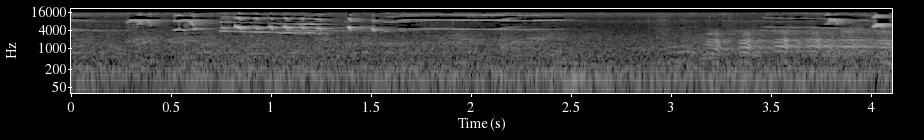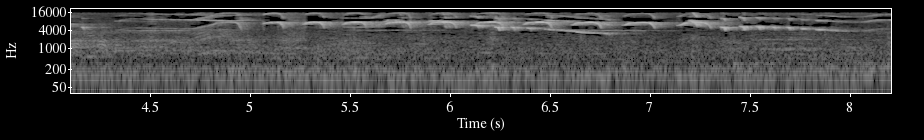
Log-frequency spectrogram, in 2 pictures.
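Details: Communicating common marmosets: high thin whistles and chirps open the sequence, a brief softer mid-pitched chatter follows, then a rapid burst of repeated sharp chirps with descending whistles over a low hum.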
